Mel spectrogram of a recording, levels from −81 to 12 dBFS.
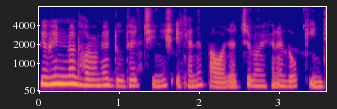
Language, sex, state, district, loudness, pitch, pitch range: Bengali, female, West Bengal, Kolkata, -17 LUFS, 205 Hz, 185-225 Hz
